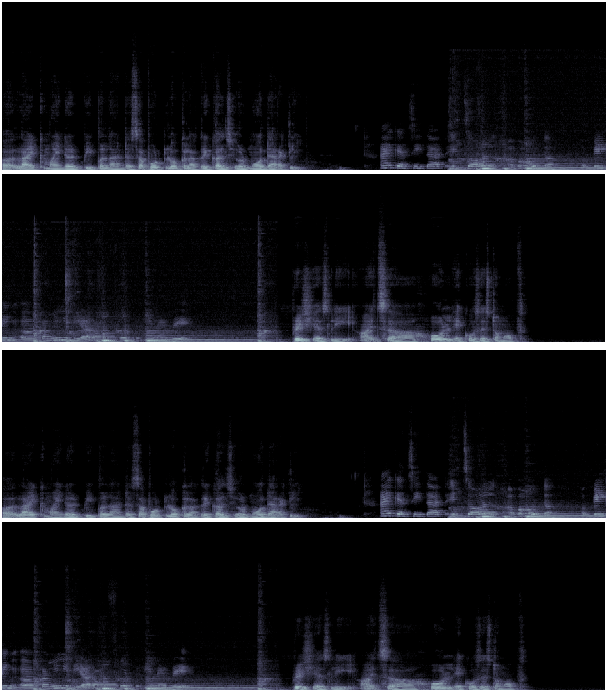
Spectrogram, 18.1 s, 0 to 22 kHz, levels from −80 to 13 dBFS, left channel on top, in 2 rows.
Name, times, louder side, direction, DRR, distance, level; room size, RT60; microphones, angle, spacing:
voice 1, 0.0-4.5 13.4-16.9, left 2 dB, 80° left, 4.1 m, -23 dB
voice 2, 5.4-8.4 8.7-11.9, right 2 dB, 30° right, 1.3 m, -33 dB
sound 1, 6.7-13.2, left 1 dB, 25° left, 1.7 m, -28 dB
8.6 x 6.9 x 2.9 m
head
